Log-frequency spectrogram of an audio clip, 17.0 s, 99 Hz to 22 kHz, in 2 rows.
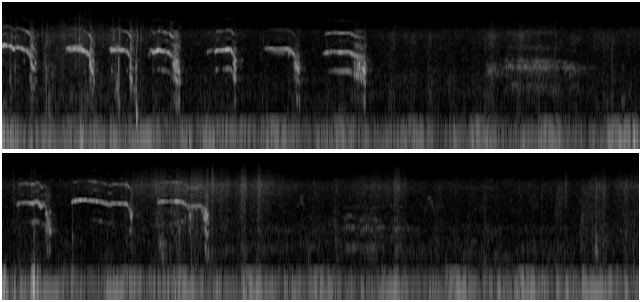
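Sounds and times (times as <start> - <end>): chicken shrill distress calls: 0.0 - 5.0, 8.7 - 11.4.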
